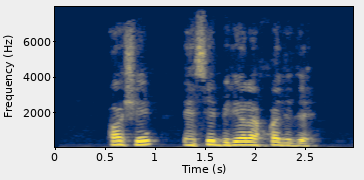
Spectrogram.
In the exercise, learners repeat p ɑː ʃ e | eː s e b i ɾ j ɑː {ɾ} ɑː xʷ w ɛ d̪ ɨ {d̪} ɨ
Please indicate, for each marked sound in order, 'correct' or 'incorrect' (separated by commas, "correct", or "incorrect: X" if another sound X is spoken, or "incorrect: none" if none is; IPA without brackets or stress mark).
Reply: correct, correct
